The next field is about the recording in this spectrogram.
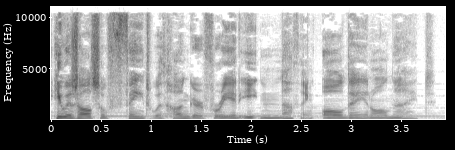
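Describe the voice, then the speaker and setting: A man narrating scripture in a measured, even reading. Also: medium pitch, faint music behind.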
